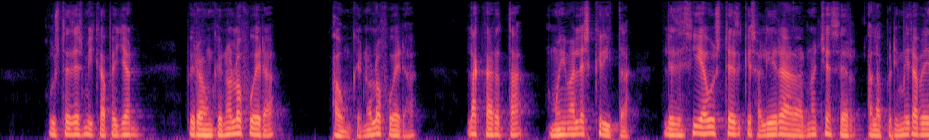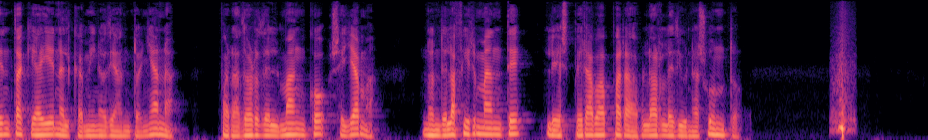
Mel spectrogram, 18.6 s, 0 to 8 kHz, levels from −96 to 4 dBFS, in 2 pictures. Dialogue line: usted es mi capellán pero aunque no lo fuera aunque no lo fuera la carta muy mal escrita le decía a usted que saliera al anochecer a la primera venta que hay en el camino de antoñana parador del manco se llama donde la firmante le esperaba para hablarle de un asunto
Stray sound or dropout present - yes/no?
yes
